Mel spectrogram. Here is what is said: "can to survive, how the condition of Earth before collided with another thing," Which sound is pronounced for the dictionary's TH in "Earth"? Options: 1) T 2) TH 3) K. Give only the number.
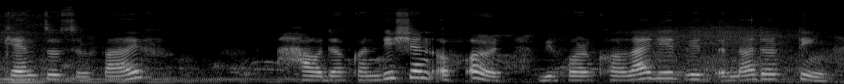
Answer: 1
